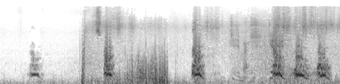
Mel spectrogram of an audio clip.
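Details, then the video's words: Bullmastiff barking at the sea: a few deep barks mixed with loud crashing surf, wind rumble and a person's voice urging the dog on. "Bullmastiff barking at the sea"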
